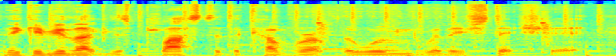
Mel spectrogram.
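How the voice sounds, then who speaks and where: A man speaks with a British accent. Music plays in the background. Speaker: gaming YouTuber. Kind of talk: casual storytelling to camera.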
